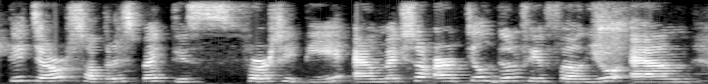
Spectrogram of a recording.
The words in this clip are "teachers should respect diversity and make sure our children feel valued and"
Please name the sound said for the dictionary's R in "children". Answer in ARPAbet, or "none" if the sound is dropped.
none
